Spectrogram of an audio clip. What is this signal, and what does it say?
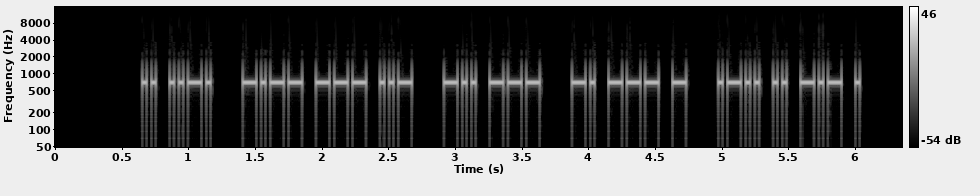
Morse code, heard as a keyed tone, about 34 wpm, 700 Hz. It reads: IF YOU DO NOT LIKE
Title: Sets of 5 Words 35wpm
